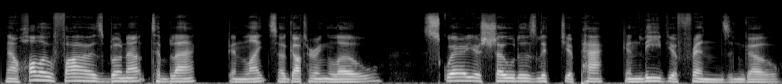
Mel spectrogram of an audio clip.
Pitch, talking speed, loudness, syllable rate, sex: 135 Hz, 185 wpm, -17 LUFS, 4.6 syllables/s, male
